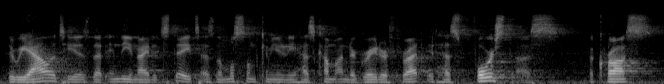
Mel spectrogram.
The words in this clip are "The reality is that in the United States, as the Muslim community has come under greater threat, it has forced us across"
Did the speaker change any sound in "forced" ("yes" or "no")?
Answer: no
